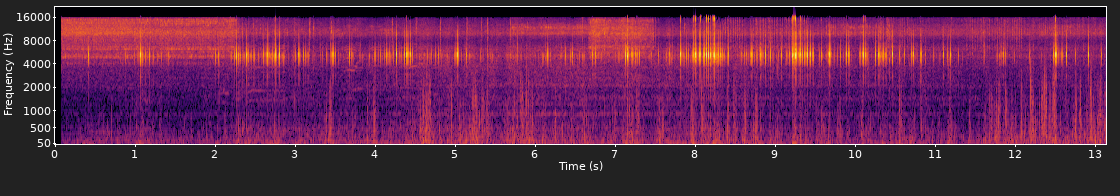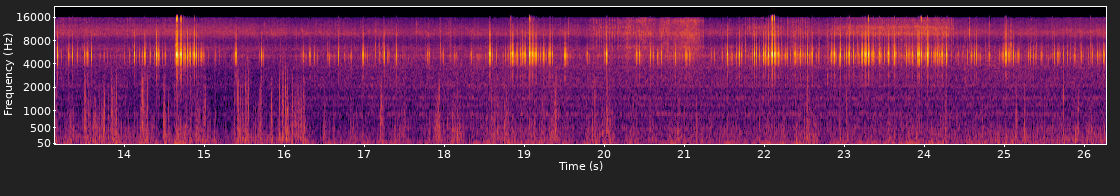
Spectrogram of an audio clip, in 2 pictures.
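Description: Road bicycles racing at speed: wind rushing over the onboard camera's microphone, with tyre and road noise and a constant run of rattles and clicks from the bike.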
